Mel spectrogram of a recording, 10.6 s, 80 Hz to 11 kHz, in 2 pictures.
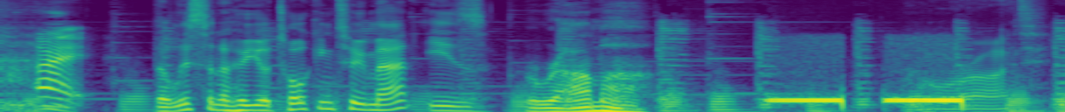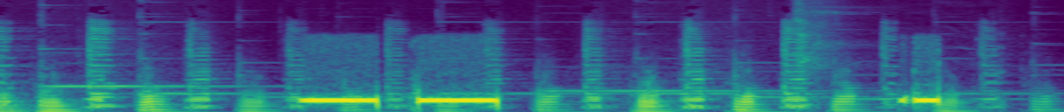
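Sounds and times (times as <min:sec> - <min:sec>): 
speech: 0:00.2 - 0:03.9, 0:04.9 - 0:06.2
outgoing phone call double ring tone: 0:03.8 - 0:04.8, 0:06.8 - 0:07.9, 0:09.8 - 0:10.2.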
